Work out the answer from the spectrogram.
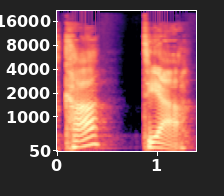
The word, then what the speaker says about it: Katya: about pronunciation of Russian names, is that everybody's mispronouncing Katya. That it's a E and not a E. And it's Katya.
